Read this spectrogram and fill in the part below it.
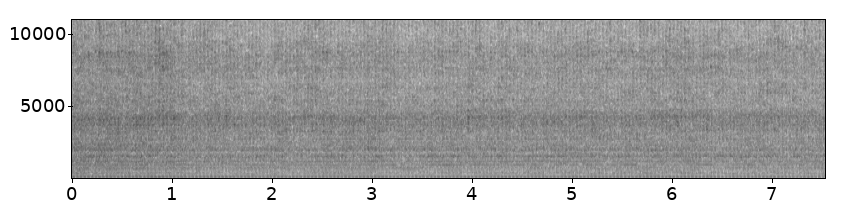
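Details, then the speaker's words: PowerBoss 5500 W generator with Briggs & Stratton 9.5 hp OHV, rebuilt from parts, plug cleaned and gapped 0.030 in: steady smooth governed drone without surging or misfires, running well until fuel ran out and it was shut off. "okay she's running good she's running out of gas so i shut it off"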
